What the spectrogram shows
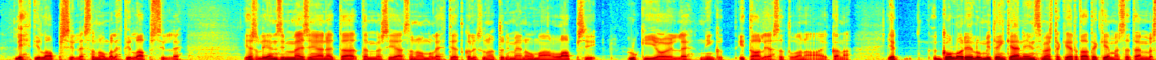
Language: Finnish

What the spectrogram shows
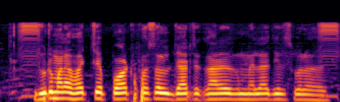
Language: Bangla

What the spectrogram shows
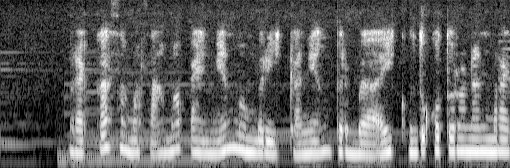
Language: Indonesian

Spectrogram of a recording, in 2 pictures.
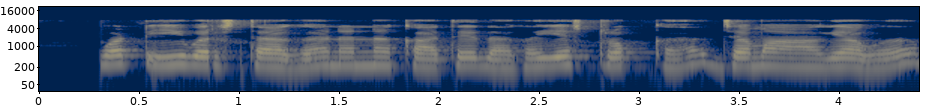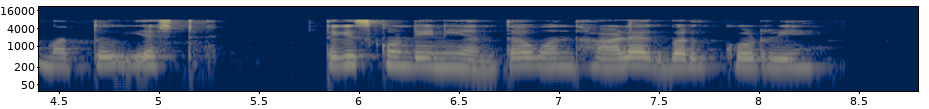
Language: Kannada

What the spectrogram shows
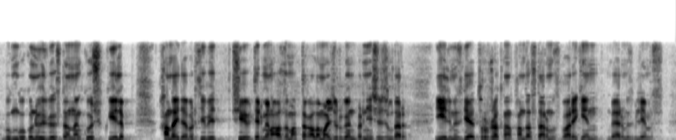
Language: Kazakh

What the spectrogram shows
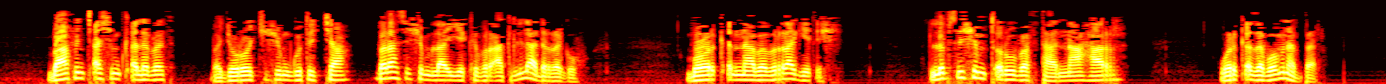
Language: Amharic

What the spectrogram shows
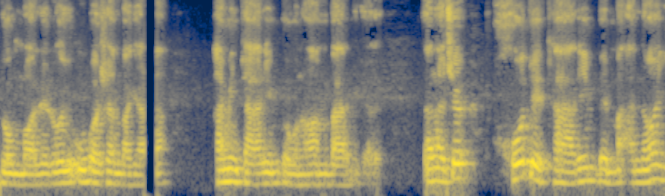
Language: Persian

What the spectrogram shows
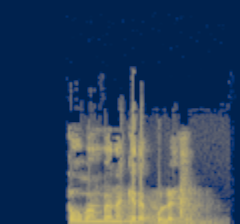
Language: Nawdm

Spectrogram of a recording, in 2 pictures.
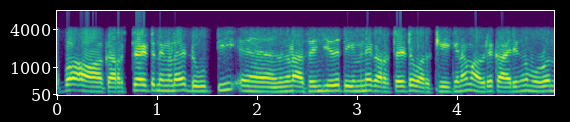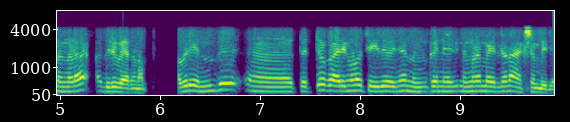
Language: Malayalam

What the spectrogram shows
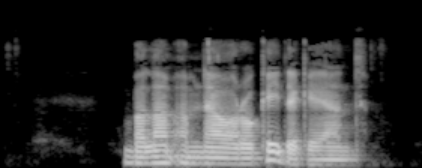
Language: Central Kurdish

